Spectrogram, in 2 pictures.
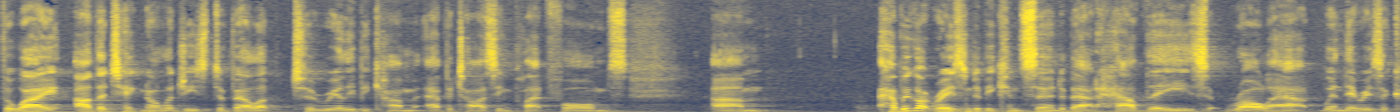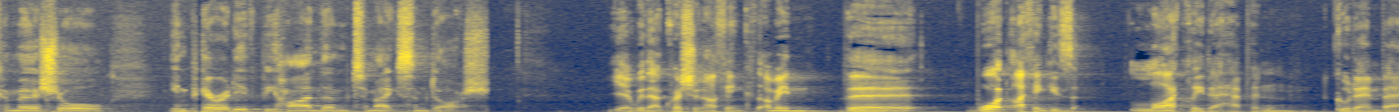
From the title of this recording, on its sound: Burning Platforms Live in Melbourne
